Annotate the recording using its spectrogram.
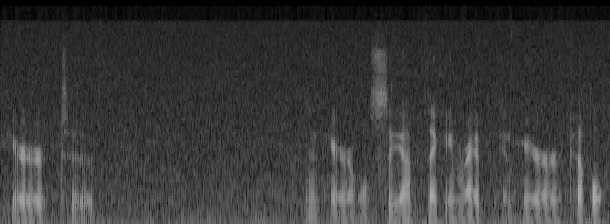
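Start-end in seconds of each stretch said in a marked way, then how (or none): none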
